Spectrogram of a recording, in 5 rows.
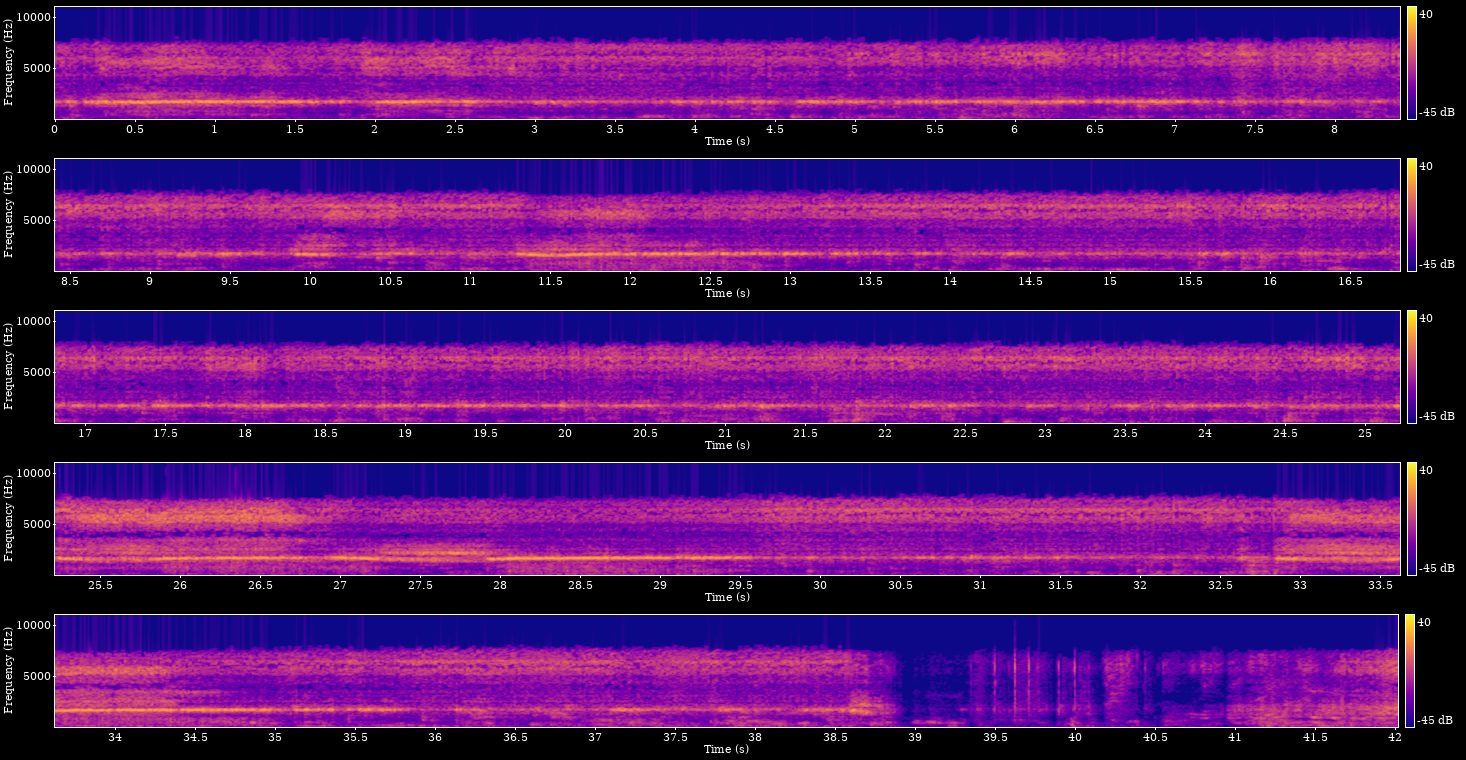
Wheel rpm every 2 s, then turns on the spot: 230, 230, 230, 230, 230, 230, 230, 230, 230, 230, 230, 230, 230, 220, 230, 230, 230, 230, 230, 70, 30.
38-42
